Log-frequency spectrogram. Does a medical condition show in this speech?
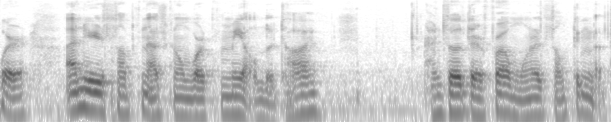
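Yes: Friedreich's ataxia.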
